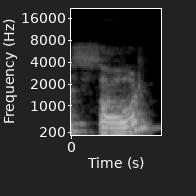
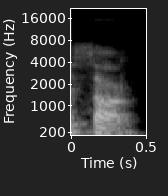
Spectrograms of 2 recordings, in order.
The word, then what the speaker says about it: sour: You don't say sour, you say sour. Very weird pronunciation, right? Sour तो SAR लिख दो, but नहीं, हमें SOUR लिखना है. sour. Okay, OUR is our, right? So sour, sour.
